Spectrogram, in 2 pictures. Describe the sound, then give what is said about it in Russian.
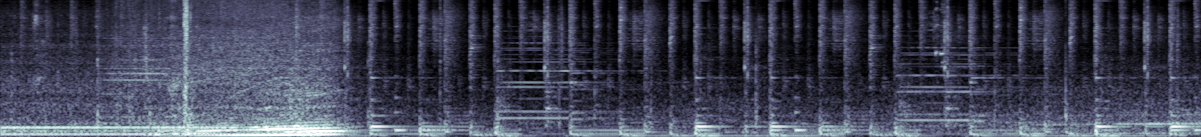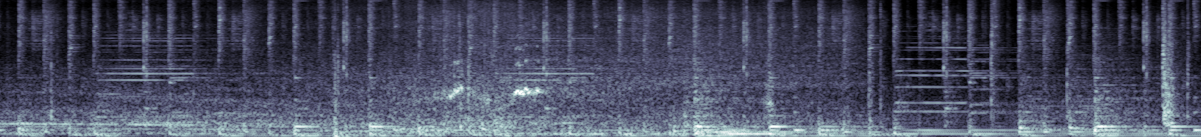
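A jeep drives slowly away with a Lada car following. A louder surge of engine and road noise comes in the first few seconds, then a steady, moderate rumble of motor vehicles continues throughout. “Джип медленно отъезжает. Мужчина в кепке выбежал из магазина. И сел в Ладу, тоже едет за ним.”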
